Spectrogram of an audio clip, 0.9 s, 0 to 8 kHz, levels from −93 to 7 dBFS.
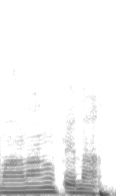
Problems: low volume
